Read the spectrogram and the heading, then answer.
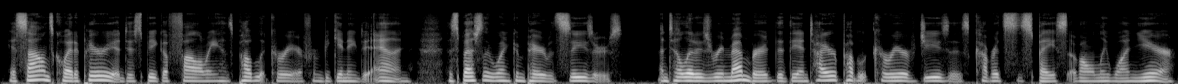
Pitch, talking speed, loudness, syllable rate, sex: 160 Hz, 200 wpm, -19 LUFS, 6.0 syllables/s, female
